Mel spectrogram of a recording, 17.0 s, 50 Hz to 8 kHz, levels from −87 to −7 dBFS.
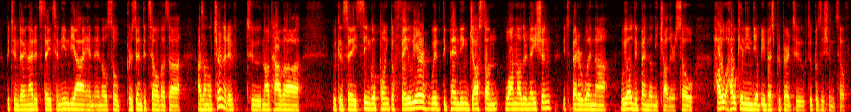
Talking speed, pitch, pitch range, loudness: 195 wpm, 130 Hz, 120-140 Hz, -24 LUFS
